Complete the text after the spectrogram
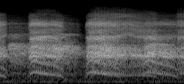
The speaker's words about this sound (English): So in a nutshell, what a crow funeral looks like is the first bird that discovers the body will alarm call. So that's that really harsh cawing sound. And that sound attracts other crows to the area.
